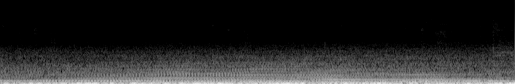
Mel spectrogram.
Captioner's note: engine revving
